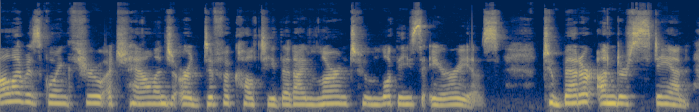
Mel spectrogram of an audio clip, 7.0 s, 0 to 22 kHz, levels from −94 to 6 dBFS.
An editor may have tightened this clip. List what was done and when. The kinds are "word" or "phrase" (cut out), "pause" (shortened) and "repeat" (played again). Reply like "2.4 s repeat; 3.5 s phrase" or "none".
4.0 s phrase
